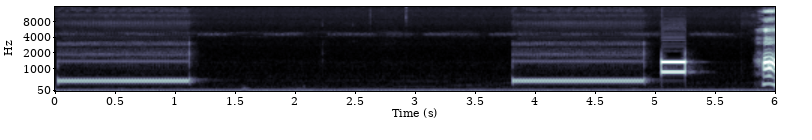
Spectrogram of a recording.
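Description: Telephone ringback tone: a steady low tone rings twice, about a second each with a pause of nearly three seconds between, followed by a short higher beep just before the call's first words.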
